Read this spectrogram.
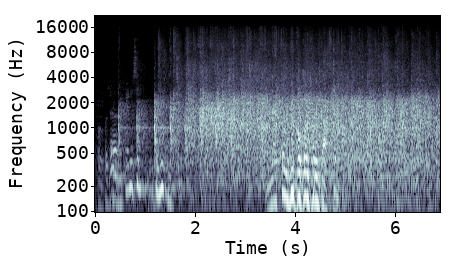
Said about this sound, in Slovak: E, vy ste síce zatleskali, ale keby som si asi mal z tohto robiť poznámky, tak by som to nevedel.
